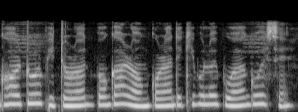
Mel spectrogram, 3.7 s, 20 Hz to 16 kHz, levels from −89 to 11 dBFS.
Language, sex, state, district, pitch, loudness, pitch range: Assamese, female, Assam, Sonitpur, 260 Hz, -12 LUFS, 235-285 Hz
